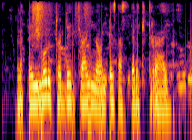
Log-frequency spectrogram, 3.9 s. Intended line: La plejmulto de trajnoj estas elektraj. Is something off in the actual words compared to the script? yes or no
no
